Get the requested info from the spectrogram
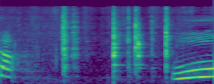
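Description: Ice axe picks and crampons hitting and scraping a frozen waterfall's ice: a handful of sharp knocks through the middle. Near the end a climber's voice gives a long, rising 'oh~' of admiration.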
